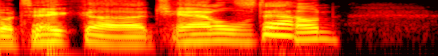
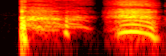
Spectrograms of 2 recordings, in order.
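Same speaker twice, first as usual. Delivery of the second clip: high laugh; 14 semitones higher, 4 dB quieter than usual. Real, not acted. Laughing at his own joke.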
